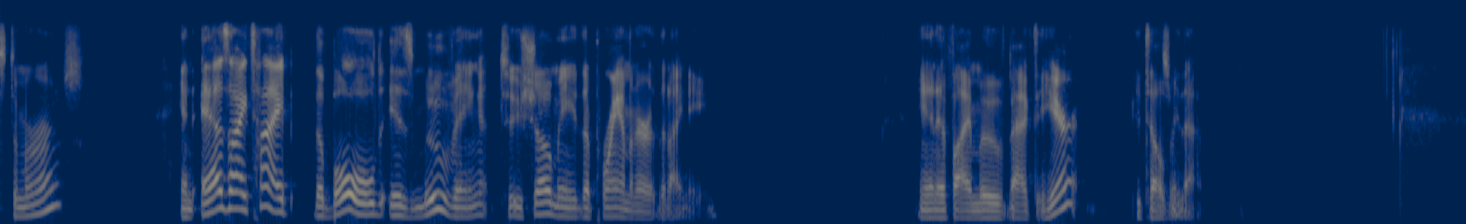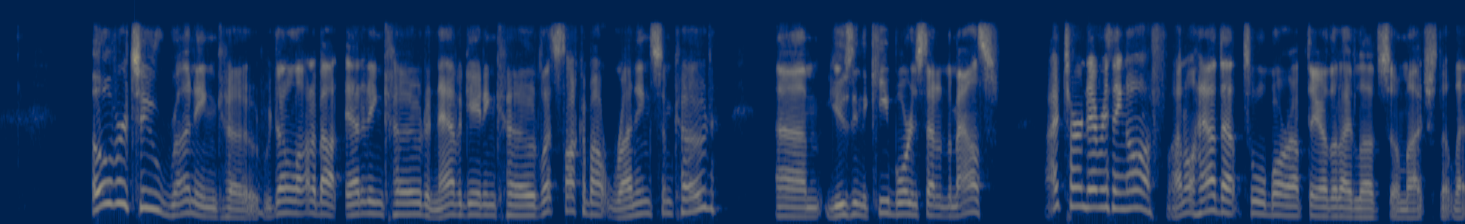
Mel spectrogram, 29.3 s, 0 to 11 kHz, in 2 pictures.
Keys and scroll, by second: 12.3 Escape, 14.0 super+Up.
